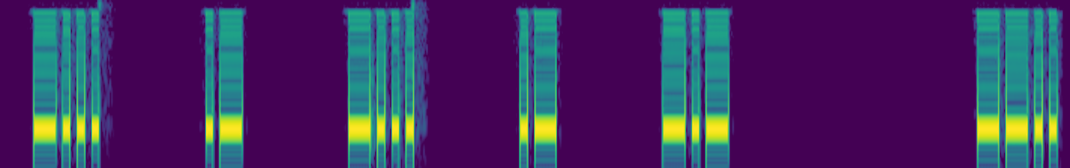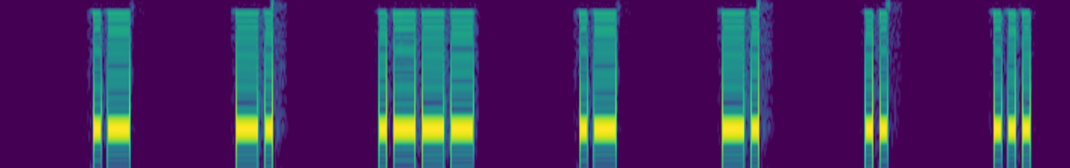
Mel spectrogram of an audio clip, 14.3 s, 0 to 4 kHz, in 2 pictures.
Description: Morse code, heard as a keyed tone, about 25 wpm, spaced as for 10 wpm, 550 Hz. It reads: BABAK ZANJANIS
